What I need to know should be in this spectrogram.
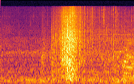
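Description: A plastic bin scrapes and rattles.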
